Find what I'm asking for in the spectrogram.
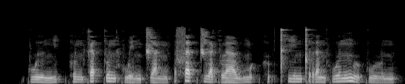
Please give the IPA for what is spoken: k w ɯː˨˩ ŋ iː˦˥ k̚ h u˧ n k a˦˥ t̚ ʔ u˧ n k w e˩˦ n t͡ɕ a˧ ŋ | s a˥˩ t̚ t͡ɕ ɯ˨˩ a̯ k l aː˩˦ w m o˨˩ k̚ h u˦˥ k̚ tʰ iː˧ n t r a˨˩ n k w u˦˥ n ŋ uː˩˦ k w u˧ n

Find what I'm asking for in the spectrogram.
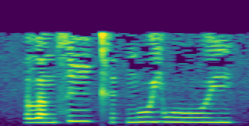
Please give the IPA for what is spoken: l ɐ˨˧ n s iː˥ kʰ ɪ˧ k̚ ŋ uː˥ j w uː˥ j

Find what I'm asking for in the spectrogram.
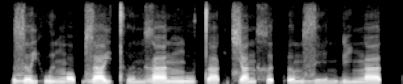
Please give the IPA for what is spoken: z ə˧ j h w ɨ̰˧˨ ŋ ɔ˨˩ p̚ z a˧ j t̪ʰ ə̤˨˩ n ɣ a˧ n ŋ u˧ t̪ a˨˩ k̚ t͡ɕ a˧ n x ə˦˥ t̚ ʔ ə˧˩ m z e̤˨˩ n ɗ i˧ ŋ a˦˥ t̚

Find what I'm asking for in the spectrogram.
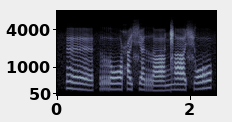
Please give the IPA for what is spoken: ɛː | r ɔː ħ ɛ ɕ æ r aː ŋ͡ǁ aː ɕ ɔ

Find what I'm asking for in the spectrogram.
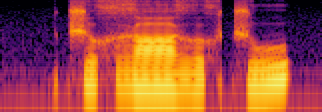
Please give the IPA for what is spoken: t͡ʃ ɵ x ɣ a ɣ ɵ x t͡ʃ u

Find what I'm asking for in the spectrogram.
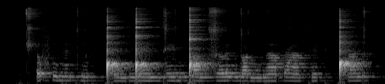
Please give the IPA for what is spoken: t͡ʃʼ ə f ŋ ɡ ẽ k d ə̃ k ǃʼ ẽ d ŋ͡ǃ ẽ n d e d ŋ͡ǃ ɒ n z ə n d ɒ d n d ã f ʕ ã k e k ǃʰ ã d

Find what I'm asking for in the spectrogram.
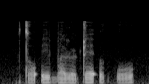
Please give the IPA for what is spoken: t ɔ˨ ʔ e˧ b a˧ ɭ œ˨ ʈ ɛ˦ ʔ ɤ˧ k͡p o˨˦

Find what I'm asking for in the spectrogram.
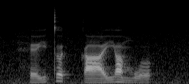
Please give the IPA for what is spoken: h e˨˥ j t̪ ɵ˥ t̚ k aː˨˥ j ɐ˧ m w ʊ˨˥ k̚

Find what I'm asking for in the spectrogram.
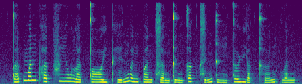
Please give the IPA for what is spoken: t̪ ɐ˨˥ t̚ m ɐ˥ n pʰ ɐ˧ t̚ f iː˧ w l ɐ˨ t̚ t̪ ɔː˨ j pʰ ɪ˨˥ ŋ ɵ˧ n p ɐ˨ n t͡s ɐ˨˩ ŋ t̪ ɪ˨˩ ŋ k ɐ˥ k̚ t͡s ɪ˨˥ ŋ t̪ iː˨˩ t̪ ɵ˥ ɥ j ɐ˨ k̚ t̪ʰ ɵ˨˥ n kʷ ɐ˧ n

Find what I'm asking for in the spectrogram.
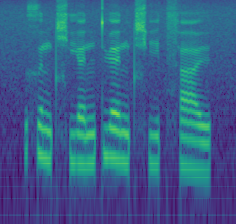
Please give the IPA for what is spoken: x ə˥˨ n t͡ɕʰ j ɛ˨˦ n t̪ ɥ ɛ˥˨ n t͡ɕʰ i˨˦ t͡sʰ a˥˨ ɪ̯

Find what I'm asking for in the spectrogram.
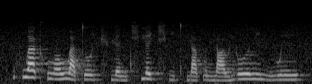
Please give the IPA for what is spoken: f w ä˥ kʰ w ɔ˧˥ w ä˨˩ t̪ o˥˩ ʊ̯ t͡ɕʰ ɥ ɛ˨˩ n t͡ɕʰ j ɛ˥˩ t͡ɕʰ i˨˩ t̪ʰ j ä˧˥ p w ə˧ n j ɑ˧˥ ʊ̯ j o˥ ʊ̯ l i˥˩ n n̪ w e˥ ɪ̯

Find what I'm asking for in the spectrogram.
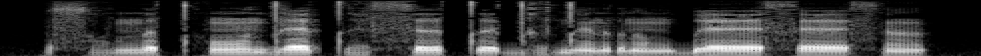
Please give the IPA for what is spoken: s ɔ̤ n̪ ə t̪ʰ õ d ɛ t̪ ɛ̤ s ɘ t̪ ɘ d ə̤ d ɛ̃ r õ ɡ͡b ɛː s ɛː s ə̃

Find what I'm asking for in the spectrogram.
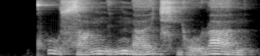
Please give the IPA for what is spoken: kʰ u˥˩ s ɑ˧˥ ŋ n̪ i˧˥ ŋ n̪ a˧˥ ɪ̯ t͡ɕʰ j o̰˨˩ ʊ̯ ɻ a˥˩ n

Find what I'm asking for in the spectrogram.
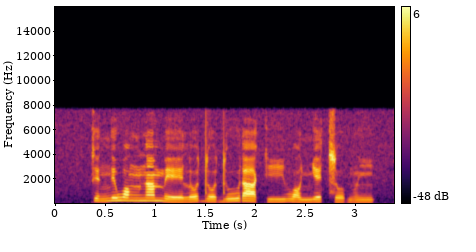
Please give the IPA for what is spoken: k ɪ˨ ŋ ɪ˦ w ɔ˦ ŋ n ã˦ m eː˨ l o˦ d o˨ d uː˦ ɾ a˦ k iː˨˦ β ɔ˨ ɲ e˦ t͡s o˨ ɡʷ ĩ˦

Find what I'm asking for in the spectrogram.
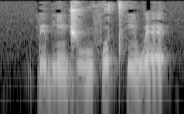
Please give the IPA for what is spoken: k͡p ɪ˨ b ĩ˨ d͡ʒ uː˦ f ʊ˦ tʰ ĩ˨ w ɛ˨

